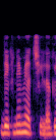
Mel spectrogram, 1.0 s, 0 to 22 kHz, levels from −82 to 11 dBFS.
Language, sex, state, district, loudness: Hindi, female, Uttar Pradesh, Budaun, -14 LUFS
